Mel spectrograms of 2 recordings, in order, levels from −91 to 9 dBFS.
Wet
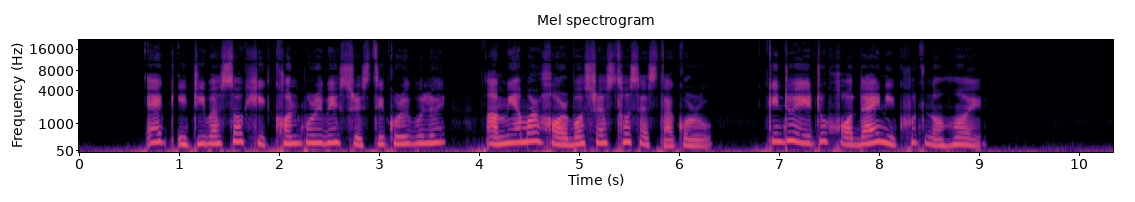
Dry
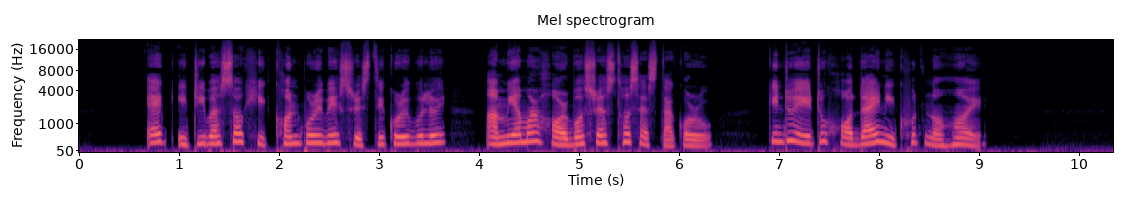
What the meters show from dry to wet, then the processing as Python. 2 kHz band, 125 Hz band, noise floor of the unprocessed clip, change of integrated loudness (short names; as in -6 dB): -3.5 dB, -1.0 dB, -67 dBFS, -4.5 dB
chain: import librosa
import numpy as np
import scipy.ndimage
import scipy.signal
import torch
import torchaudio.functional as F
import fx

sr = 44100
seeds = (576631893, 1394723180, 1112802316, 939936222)

y = fx.fixed_phaser(x, sr, hz=2600.0, stages=8)
y = fx.pre_swell(y, sr, db_per_s=110.0)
